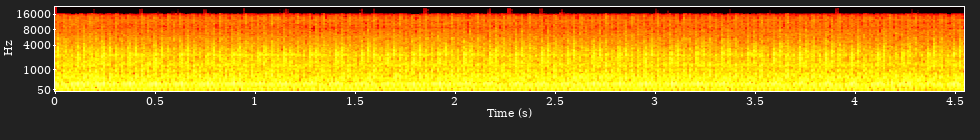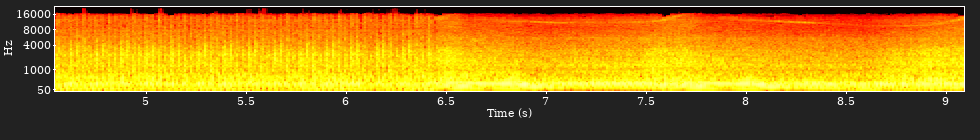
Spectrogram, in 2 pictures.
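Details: VW TDI diesel in a Toyota pickup, after diesel purge of injection pump and injectors: steady diesel clatter settling to an even idle, no misses or knocks; normal idle.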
